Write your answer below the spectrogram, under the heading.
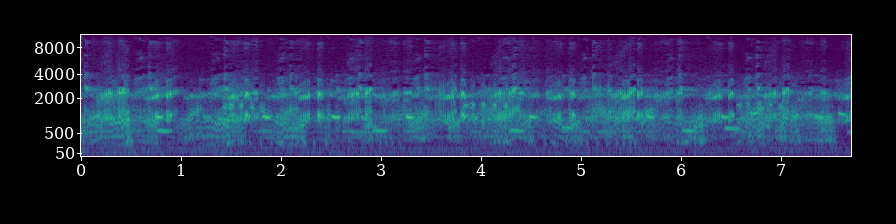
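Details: Many frogs croak together in a thick, unbroken chorus: raspy pulsed calls stacked over short whistled notes, busy and constant throughout, nothing else audible.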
